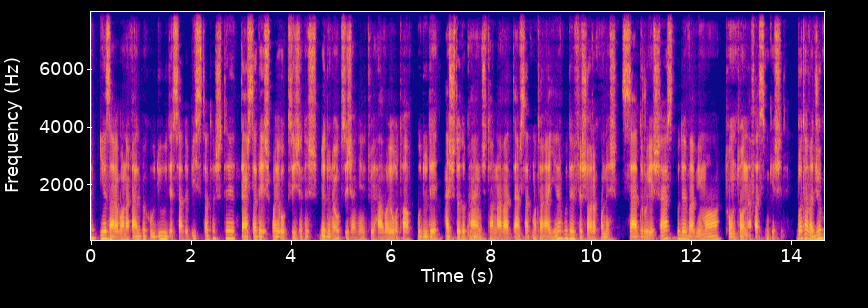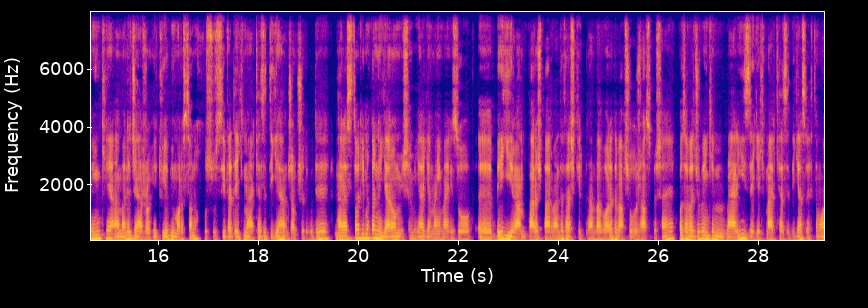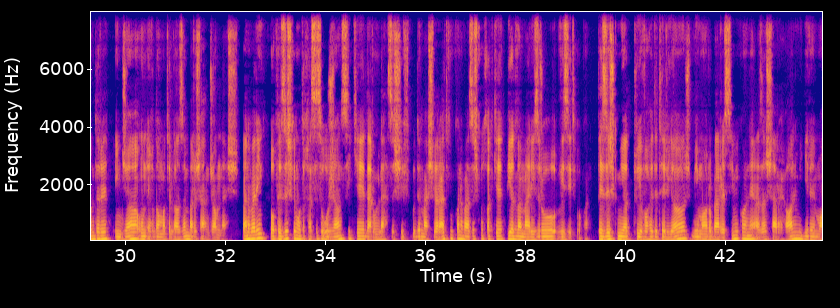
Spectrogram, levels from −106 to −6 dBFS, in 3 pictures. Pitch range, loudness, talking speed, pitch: 100-120 Hz, -24 LUFS, 175 wpm, 110 Hz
